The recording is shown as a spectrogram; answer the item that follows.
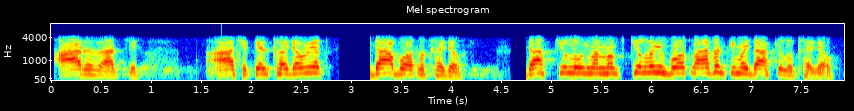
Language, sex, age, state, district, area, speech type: Kashmiri, female, 60+, Jammu and Kashmir, Ganderbal, rural, conversation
